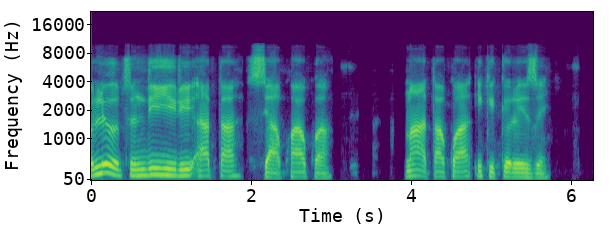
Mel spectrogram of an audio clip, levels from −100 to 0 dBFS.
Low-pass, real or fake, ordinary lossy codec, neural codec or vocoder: 9.9 kHz; fake; none; codec, 24 kHz, 6 kbps, HILCodec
